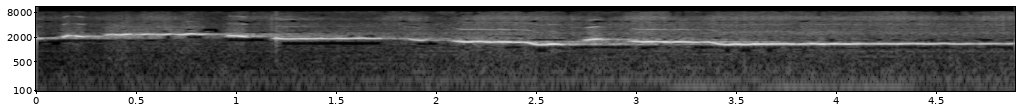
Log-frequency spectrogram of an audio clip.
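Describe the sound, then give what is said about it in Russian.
A clear whistled melody, a single sustained tune that slowly drifts downward in pitch, heard alone with no talking. It is the call sign of an underground French radio station that operated during the Nazi occupation. “Этот свист не просто свист. Это позывные подпольной французской радиостанции «Радио Родина»”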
